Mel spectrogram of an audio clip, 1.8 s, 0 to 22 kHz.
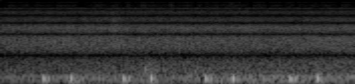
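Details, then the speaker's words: Fetal heartbeat at 26 weeks of pregnancy: rapid, regular paired thumps at about 145 a minute, roughly twice the mother's rate; normal fetal heartbeat. "The fetus's heart beats about twice as fast as the mother's. Monitoring the baby's heartbeat gives a good indication of his general condition."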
